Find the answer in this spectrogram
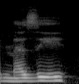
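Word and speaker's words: Mezey: So they bring in Jillian Mezzi. I think I'm saying that right. I'll spell it. It's M-E-Z-E-Y, Mezzi.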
